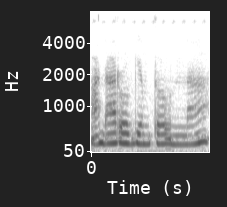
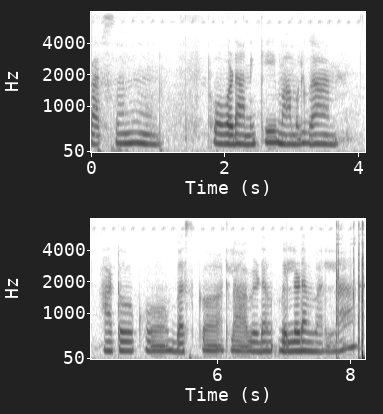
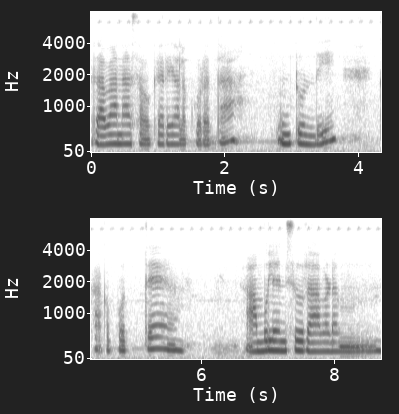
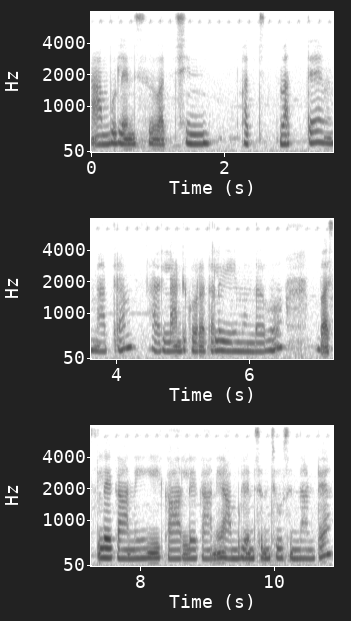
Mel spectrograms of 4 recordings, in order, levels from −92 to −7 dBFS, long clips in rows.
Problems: low volume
